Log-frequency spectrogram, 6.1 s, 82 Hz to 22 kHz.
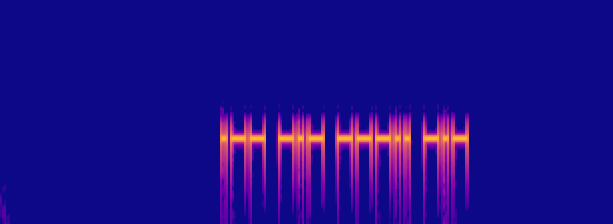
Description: Morse code, heard as a keyed tone, about 25 wpm, 700 Hz. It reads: WK8K
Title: USA Call Signs - 4 Characters - Repeated 2x - 25wpm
